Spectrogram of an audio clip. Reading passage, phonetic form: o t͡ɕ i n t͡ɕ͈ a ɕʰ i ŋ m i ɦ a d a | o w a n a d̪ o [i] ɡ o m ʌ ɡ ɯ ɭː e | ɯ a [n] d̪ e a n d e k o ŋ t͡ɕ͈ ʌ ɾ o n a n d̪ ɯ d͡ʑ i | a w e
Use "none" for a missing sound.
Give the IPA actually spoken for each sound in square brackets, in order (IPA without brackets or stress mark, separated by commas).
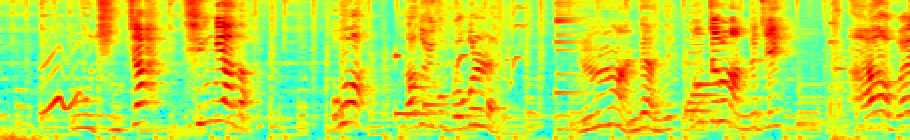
i, n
